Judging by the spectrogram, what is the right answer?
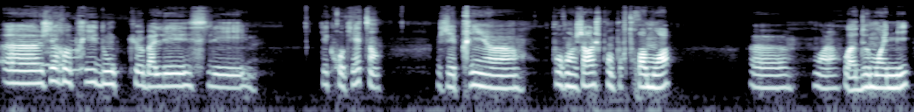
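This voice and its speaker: A woman's voice: fairly low pitch, level tone, takes it slowly, pauses often. A woman who has not slept yet, chatting in a rambling home vlog with many fillers. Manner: chatty and rambling, many fillers, coos softly to her dogs. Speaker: vlogger. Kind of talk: casual vlog chat.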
